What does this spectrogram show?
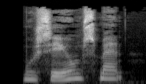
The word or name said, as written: museumsmand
